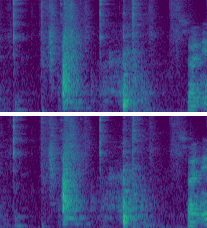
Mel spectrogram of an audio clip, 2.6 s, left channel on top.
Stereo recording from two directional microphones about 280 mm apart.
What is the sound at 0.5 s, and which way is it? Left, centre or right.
Dog, centre.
